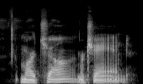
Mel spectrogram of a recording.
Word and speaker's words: Marchand: There's a Merchant or Marchard? Marchand. Marchand. I like that. We got 3 pronunciations.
